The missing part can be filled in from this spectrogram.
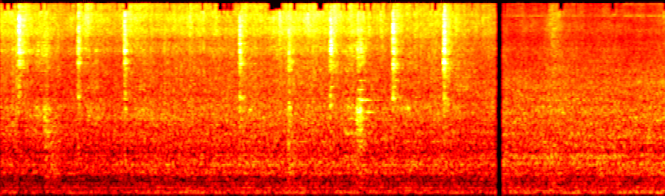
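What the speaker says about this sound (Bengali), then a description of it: "এই দেখুন মশলাটা কত সুন্দর ভাজা হয়ে গেছে, পুরো তেল ছেড়ে দিয়েছে।" Spice masala of tomato, cumin and coriander powder fries in oil, a soft sizzle broken by regular scraping stir strokes roughly every half second, close by, with a momentary dropout late on.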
